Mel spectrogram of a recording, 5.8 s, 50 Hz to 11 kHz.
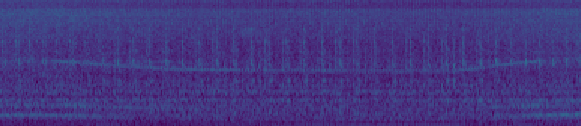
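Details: Mercedes W211 2009 3.5 engine: a light, uneven knock over the idle at roughly four a second; engine knock, source needs checking.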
